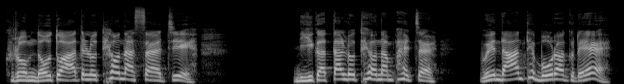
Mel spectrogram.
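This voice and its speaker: A woman's voice: medium pitch, lively intonation, moderate pace, fairly bright tone, dry recording, studio quality, close to an everyday voice. A woman voicing a harsh middle-aged mother who scolds her daughter and favors her son, in a storytelling radio show. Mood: stubborn dismissive. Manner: scolding, cold and dismissive.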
